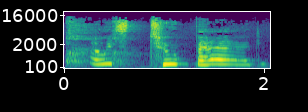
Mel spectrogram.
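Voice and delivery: slow, very high tearful wail; drawn-out, high girlish sob; sobbing. A narrator's reading. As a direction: sob it out like a heartbroken girl. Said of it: "sobbed Lucy".

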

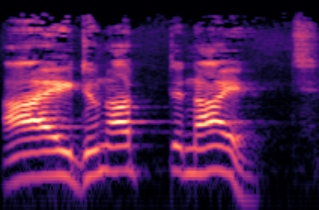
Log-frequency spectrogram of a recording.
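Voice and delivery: slow, loud, weighty; Aslan's solemn admission. A narrator's reading. Aslan admits the witch's claim is true, solemn. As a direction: concede it slowly with full authority.

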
